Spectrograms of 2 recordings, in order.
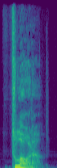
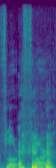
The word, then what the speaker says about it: Florida: Florida's three syllables.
